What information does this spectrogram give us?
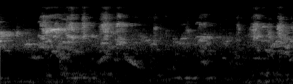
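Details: Eating budgerigars chirp as a group, giving high, thin squeaky notes and quick warbled chatter that rises and falls in irregular pulses.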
